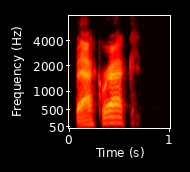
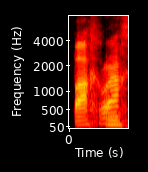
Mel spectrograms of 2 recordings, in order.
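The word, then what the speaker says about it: Ebon Moss-Bachrach: Is that how you say it? Backrack? Backrack. That doesn't sound right. Bachrach. Bachrach.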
